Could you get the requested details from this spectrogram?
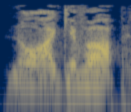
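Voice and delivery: Alice giving up; Alice's voice. Acted. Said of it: "says Alice".

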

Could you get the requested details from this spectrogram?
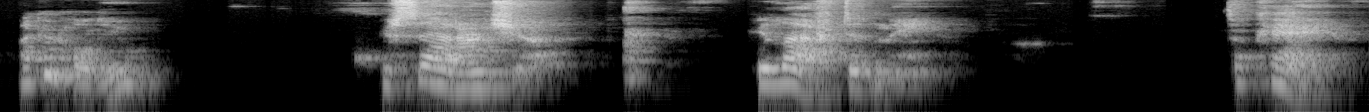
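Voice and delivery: put-on tender, high baby-talk voice calling sorrow home; cooing to sorrow. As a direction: soothe it like a child called home.

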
